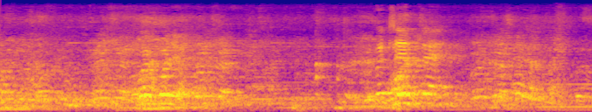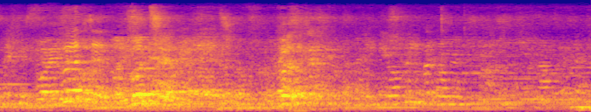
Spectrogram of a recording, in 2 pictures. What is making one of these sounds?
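A young man speaks through a microphone.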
